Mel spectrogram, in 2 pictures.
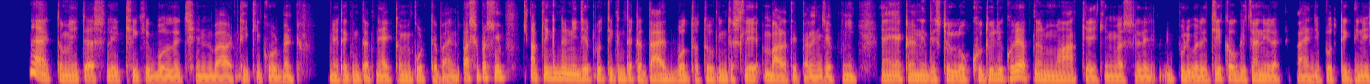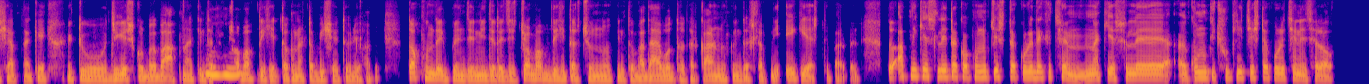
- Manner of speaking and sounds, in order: none
- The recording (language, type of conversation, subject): Bengali, advice, সোশ্যাল মিডিয়ার ব্যবহার সীমিত করে আমি কীভাবে মনোযোগ ফিরিয়ে আনতে পারি?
